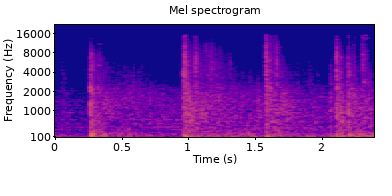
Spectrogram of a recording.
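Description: Gunfire in Call of Duty Modern Warfare: four loud, sharp shots spaced roughly half a second apart, each ringing out briefly over a steady background rumble, with no talking.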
